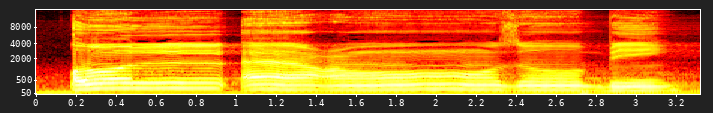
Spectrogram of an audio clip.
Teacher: বড় কাফ মানে গলার মাঝখান থেকে উচ্চারণ হবে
